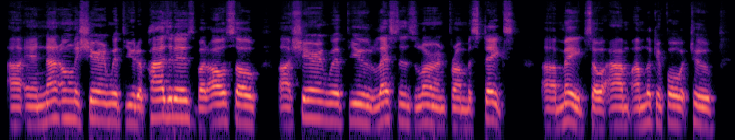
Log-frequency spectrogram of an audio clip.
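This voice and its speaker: Fairly slow, fairly high-pitched speech from a man in a Southern US accent, with fairly even intonation. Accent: Southern US drawl. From US South. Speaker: human resources director. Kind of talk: conference talk. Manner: many filler words (uh, um).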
